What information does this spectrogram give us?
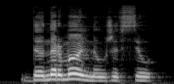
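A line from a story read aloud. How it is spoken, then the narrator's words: Snorting. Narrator (Russian): хмыкнул он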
